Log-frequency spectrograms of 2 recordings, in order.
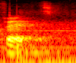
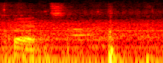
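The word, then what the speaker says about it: fête: Fete. Words like fete, you have fete. It means party. Party. It's pronounced as fete. Okay, the last E is not pronounced because naturally in the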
